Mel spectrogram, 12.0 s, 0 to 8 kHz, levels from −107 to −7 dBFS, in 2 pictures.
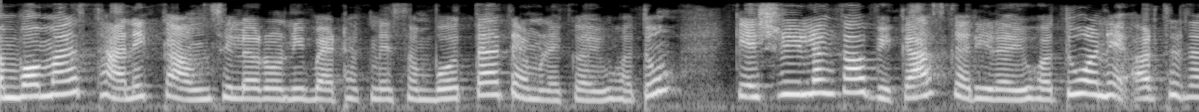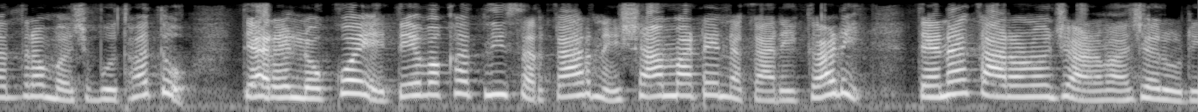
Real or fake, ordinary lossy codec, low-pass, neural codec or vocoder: fake; none; 7.2 kHz; vocoder, 44.1 kHz, 128 mel bands, Pupu-Vocoder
